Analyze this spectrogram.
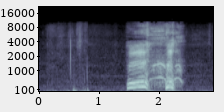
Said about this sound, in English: Had a cough again.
